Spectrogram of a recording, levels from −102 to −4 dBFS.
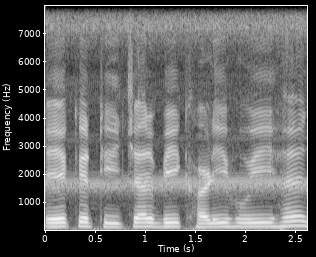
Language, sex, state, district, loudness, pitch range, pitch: Hindi, male, Bihar, Jamui, -14 LUFS, 135-145 Hz, 140 Hz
